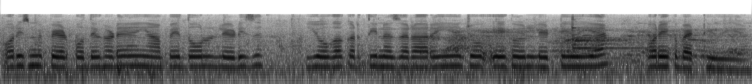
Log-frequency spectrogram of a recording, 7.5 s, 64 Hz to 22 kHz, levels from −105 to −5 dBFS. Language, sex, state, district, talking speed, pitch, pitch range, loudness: Hindi, female, Haryana, Jhajjar, 205 wpm, 215 Hz, 210-220 Hz, -17 LUFS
